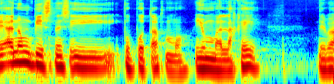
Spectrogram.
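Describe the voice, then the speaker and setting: In a very clean recording with a silent background, a man speaks at a moderate pace in a medium-pitched, dark, mellow tone with ordinary pitch variation. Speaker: podcast host and business coach. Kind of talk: interview and business advice talk.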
